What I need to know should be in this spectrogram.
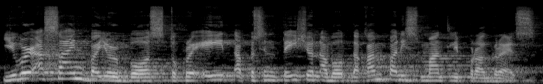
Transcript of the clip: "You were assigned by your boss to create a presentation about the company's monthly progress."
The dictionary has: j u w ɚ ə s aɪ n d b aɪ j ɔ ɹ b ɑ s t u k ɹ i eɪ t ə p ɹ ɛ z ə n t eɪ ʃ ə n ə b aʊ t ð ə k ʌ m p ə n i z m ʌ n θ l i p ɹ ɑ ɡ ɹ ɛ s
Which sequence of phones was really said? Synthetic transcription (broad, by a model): j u w ɚ ə s aɪ n d b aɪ j ɔ ɹ b ɑ s t u k ɹ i eɪ t ə p ɹ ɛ s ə n t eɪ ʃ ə n ə b aʊ t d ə k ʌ m p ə n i s m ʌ n t l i p ɹ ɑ ɡ ɹ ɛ s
